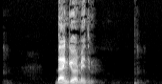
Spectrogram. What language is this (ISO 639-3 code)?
tur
